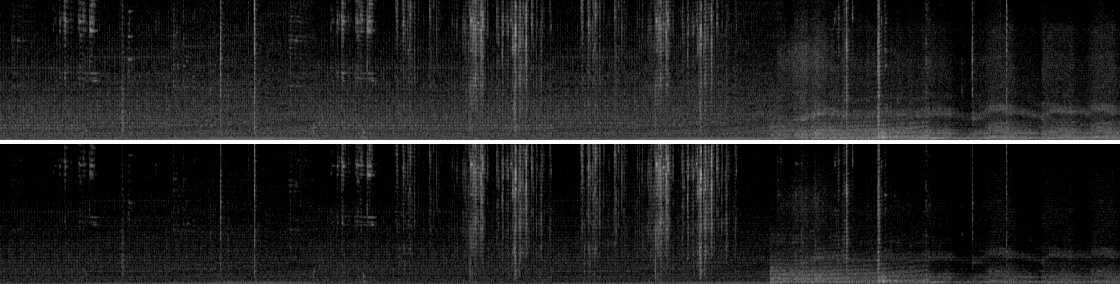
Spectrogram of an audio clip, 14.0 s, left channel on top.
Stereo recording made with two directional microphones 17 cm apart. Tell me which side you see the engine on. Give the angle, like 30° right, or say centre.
60° left.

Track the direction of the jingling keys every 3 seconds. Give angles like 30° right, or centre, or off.
50° left, 30° left, 10° right, 20° left, 60° left.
